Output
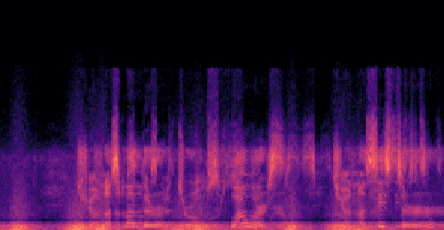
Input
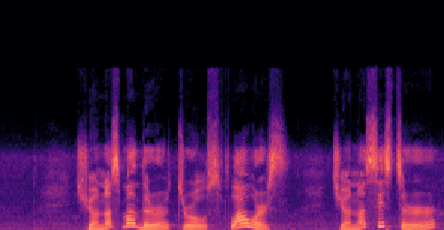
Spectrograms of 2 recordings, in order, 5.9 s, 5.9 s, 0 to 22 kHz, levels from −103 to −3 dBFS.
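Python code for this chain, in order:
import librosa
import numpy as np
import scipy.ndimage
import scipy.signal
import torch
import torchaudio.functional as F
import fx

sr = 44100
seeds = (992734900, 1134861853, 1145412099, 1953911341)

p1 = fx.reverse_delay(x, sr, ms=300, wet_db=-11.0)
p2 = fx.dmg_wind(p1, sr, seeds[0], corner_hz=250.0, level_db=-25.0)
p3 = fx.high_shelf(p2, sr, hz=3300.0, db=8.0)
p4 = fx.fixed_phaser(p3, sr, hz=410.0, stages=4)
p5 = p4 + fx.echo_single(p4, sr, ms=218, db=-17.0, dry=0)
y = p5 * 10.0 ** (-9.0 / 20.0)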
